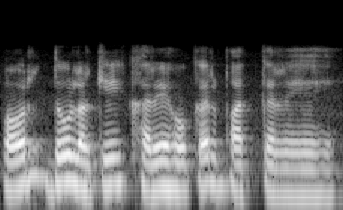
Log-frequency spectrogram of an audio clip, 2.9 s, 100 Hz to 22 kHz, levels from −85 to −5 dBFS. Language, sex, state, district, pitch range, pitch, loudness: Hindi, male, Arunachal Pradesh, Papum Pare, 160-190 Hz, 170 Hz, -16 LUFS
